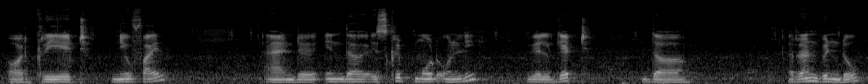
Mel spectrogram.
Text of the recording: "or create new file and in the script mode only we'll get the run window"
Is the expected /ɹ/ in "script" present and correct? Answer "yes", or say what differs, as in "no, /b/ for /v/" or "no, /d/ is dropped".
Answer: yes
